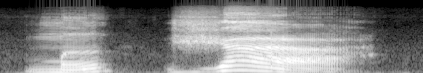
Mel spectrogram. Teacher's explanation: a última palavra é manjar e a sílaba tônica dela é já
